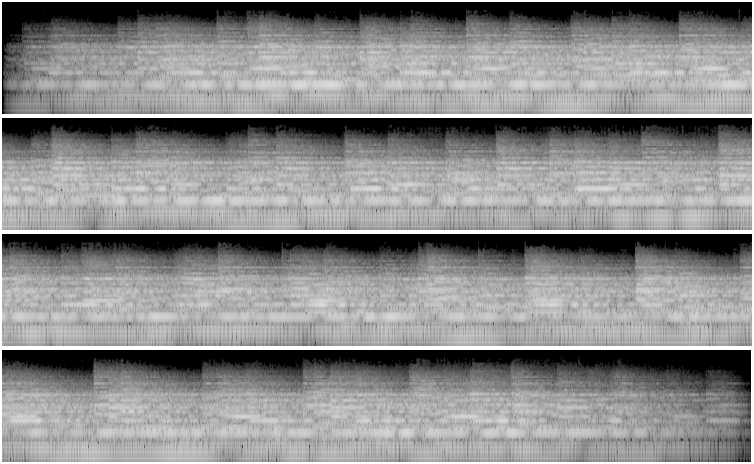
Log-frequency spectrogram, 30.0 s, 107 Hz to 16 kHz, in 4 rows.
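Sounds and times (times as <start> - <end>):
church bells ringing: 0.0 - 29.9.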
